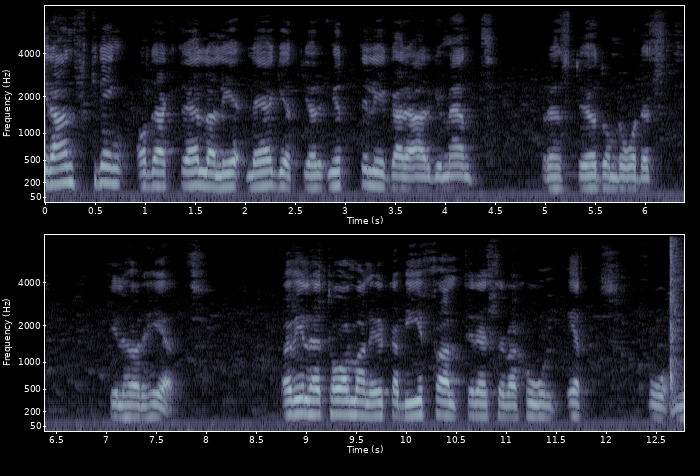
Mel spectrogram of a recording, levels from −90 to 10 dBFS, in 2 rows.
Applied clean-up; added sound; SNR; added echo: classical method log-MMSE.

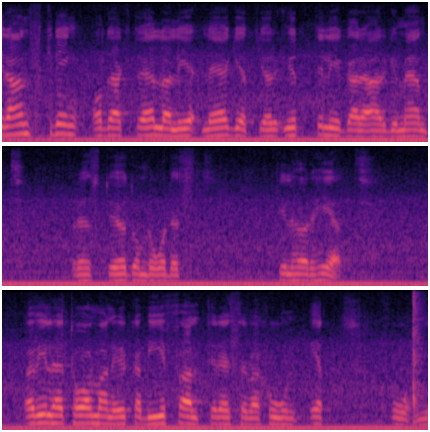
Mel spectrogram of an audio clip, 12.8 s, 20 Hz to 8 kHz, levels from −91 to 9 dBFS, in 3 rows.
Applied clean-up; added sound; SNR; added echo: none; Mechanical fan; 6 dB; none.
